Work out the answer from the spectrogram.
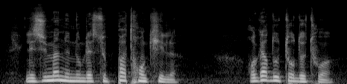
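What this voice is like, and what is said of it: Antillean French accent. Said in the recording (French): “c'est pas un accent antillais ça ?”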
